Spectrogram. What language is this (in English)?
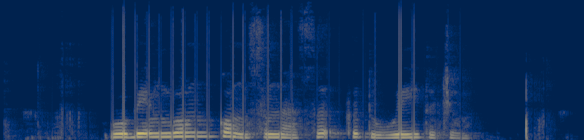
Kom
